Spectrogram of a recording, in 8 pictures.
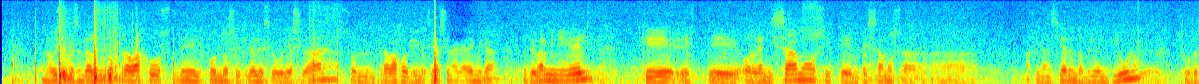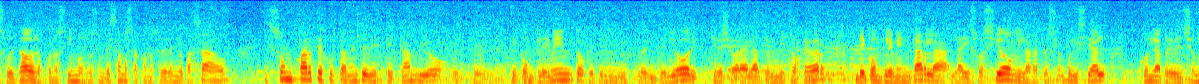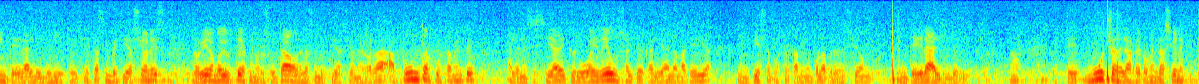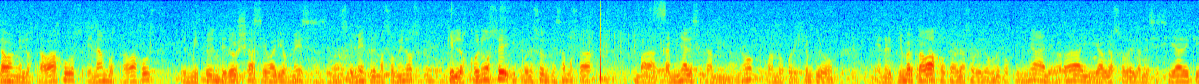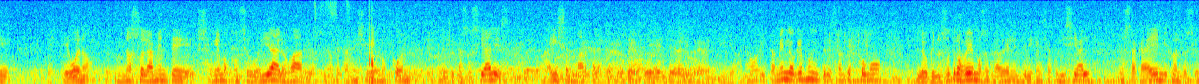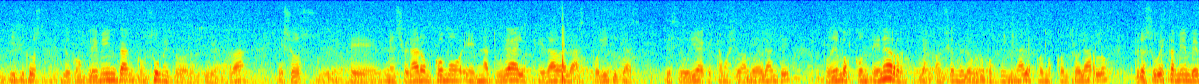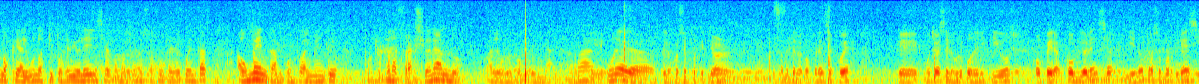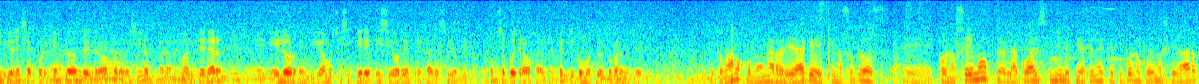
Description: Declaraciones a la prensa del coordinador de Estrategias Focalizadas en Prevención del Delito
El coordinador de Estrategias Focalizadas en Prevención del Delito, del Ministerio del Interior, Diego Sanjurjo, dialogó con la prensa luego de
